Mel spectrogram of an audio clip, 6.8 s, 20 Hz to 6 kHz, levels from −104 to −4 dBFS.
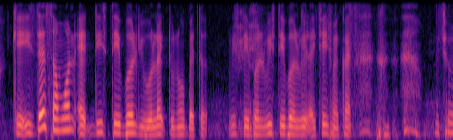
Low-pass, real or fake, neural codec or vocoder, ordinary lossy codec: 5.4 kHz; real; none; none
